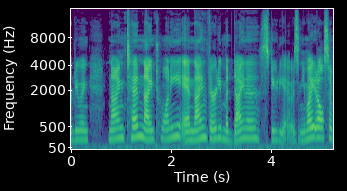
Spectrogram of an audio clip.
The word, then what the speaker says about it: Medina: We're doing 910, 920, and 930 Medina Studios. And you might also pronounce it as Medina. I pronounce it Medina because that was how it was pronounced in my home area of Northern Ohio.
